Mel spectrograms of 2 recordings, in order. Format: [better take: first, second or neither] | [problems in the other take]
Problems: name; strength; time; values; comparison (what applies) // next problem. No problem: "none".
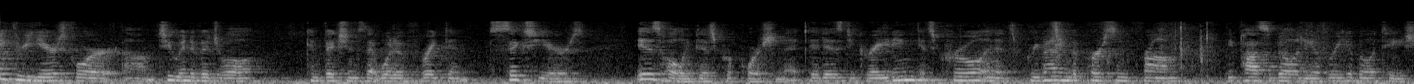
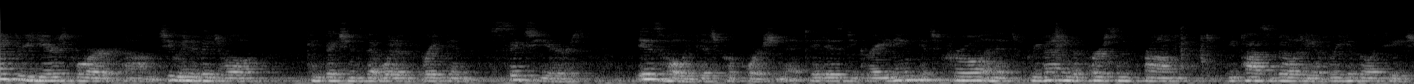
first | room echo; dies away in 0.6 s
